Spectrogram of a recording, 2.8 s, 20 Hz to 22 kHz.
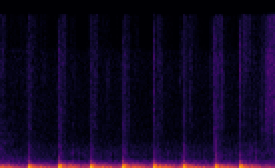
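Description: Knocking on car door sheet metal after the first sound-deadening mats have been applied produces eight separate dull, low thuds centered around 170 Hz. Each thud dies away quickly with almost no high-frequency ring, and the door already sounds completely different from its earlier hollow tone.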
